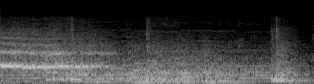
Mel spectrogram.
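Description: A car brakes hard to a sudden stop, tires skidding with a high squeal at the start that fades into rumbling road noise, followed by a couple of brief thuds.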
